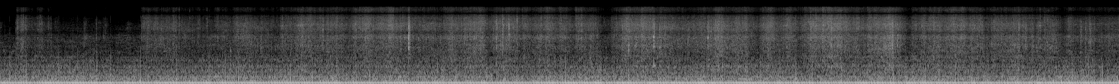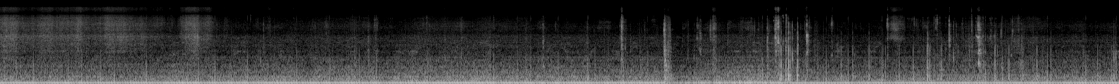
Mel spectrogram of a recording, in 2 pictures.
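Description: Jeep's engine idling, a steady low hum heard from inside the cabin, with crinkling and rustling of paper. A few knocks come near the end.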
